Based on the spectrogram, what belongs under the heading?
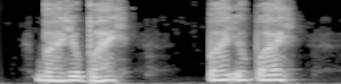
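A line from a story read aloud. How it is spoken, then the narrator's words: Tearful whisper. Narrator (Russian): шептала женщина сквозь слезы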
